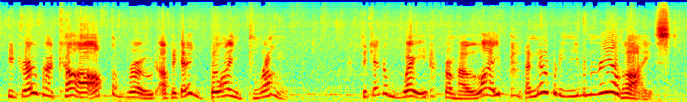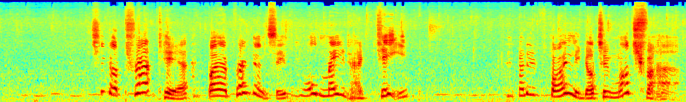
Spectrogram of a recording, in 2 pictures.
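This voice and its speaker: A man's voice: extremely high pitch, very animated, normal speed, pitched above the performer's own voice. A man reading the lines of a furious, grieving young woman in a point-and-click game. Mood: angry. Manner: heated, indignant reading of game dialogue.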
